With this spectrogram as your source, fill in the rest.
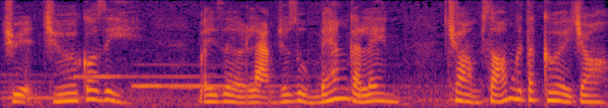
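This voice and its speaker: Woman voicing a stern old grandmother, measured, scolding, faint music behind. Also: mid-range voice, close to an everyday voice.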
